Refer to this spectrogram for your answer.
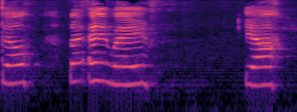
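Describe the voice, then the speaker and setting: Amid audible room echo, a woman with an extremely high pitch speaks at a very slow pace. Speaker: vlogger sharing personal story. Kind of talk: personal testimony monologue. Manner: halting, frequent pauses; hesitant, many fillers.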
